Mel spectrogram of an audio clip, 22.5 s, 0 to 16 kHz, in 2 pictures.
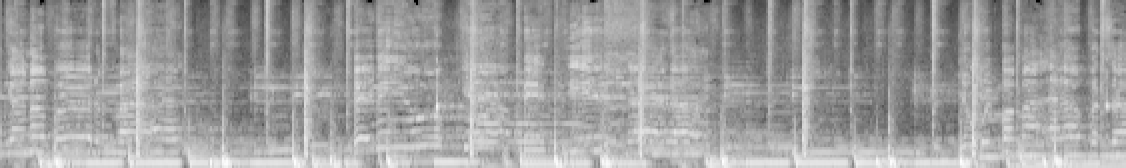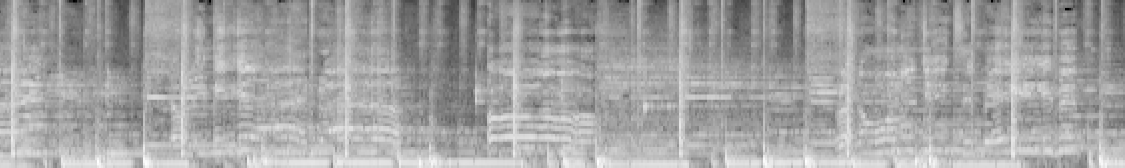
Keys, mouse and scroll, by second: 2.6-7.5 shift+middle drag, 7.5-8.5 drag, 13.2 Tab, 15.2 a, 19.7-22.5 shift+middle drag.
